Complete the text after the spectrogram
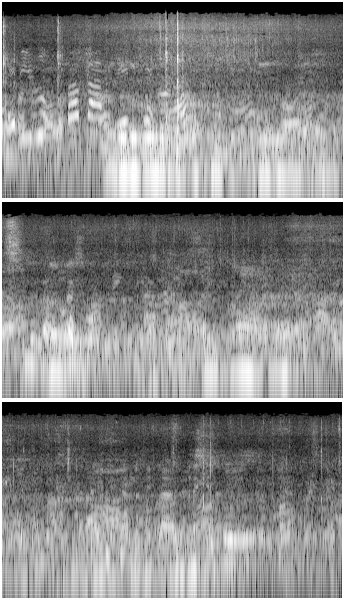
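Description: A man shouts loudly nearby, cheering through cupped hands.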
